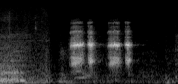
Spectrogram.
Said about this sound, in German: Cool, klingt ja echt wie ein Frosch.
